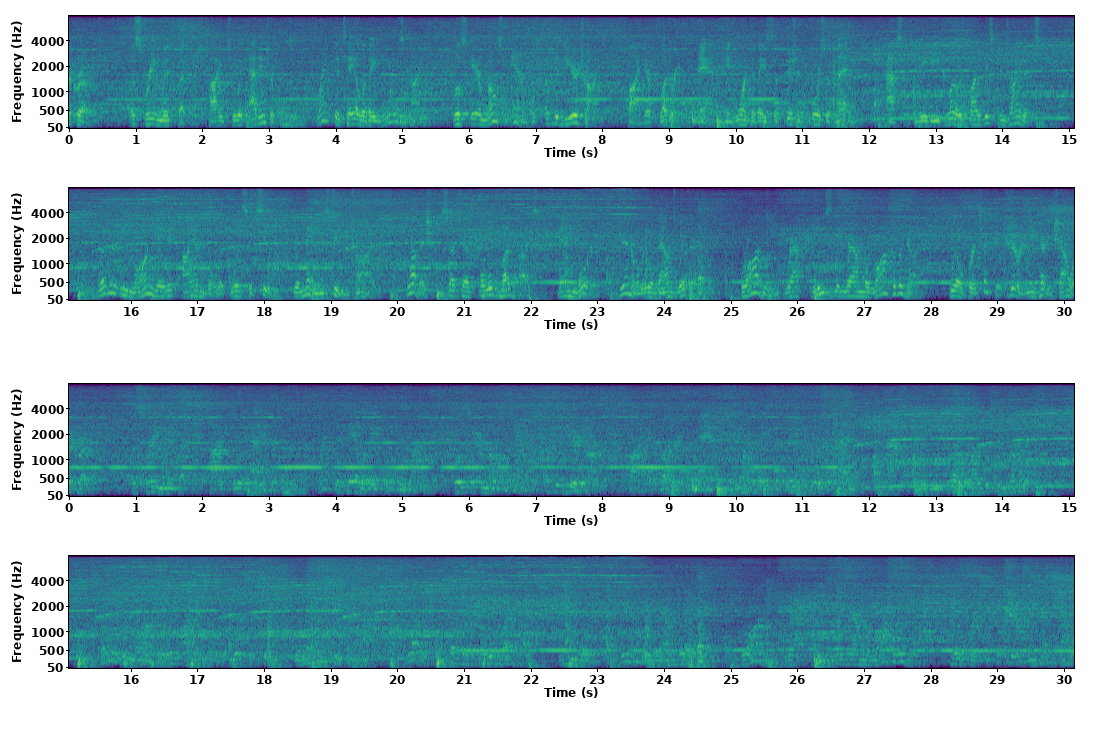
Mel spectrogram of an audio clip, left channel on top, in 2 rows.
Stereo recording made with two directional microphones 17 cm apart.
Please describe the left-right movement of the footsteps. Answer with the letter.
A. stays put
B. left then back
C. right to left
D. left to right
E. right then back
E.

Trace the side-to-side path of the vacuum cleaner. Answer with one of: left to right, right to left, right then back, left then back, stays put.
left to right.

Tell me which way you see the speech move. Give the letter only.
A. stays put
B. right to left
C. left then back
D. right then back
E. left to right
A.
